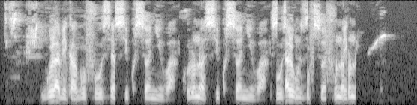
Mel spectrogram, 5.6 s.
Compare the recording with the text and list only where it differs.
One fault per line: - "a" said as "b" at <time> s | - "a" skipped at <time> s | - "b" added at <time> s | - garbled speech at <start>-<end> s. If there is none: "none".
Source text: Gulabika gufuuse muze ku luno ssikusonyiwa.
- "muze" said as "ssikusonyiwa" at 1.6 s
- garbled speech at 3.6-4.7 s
